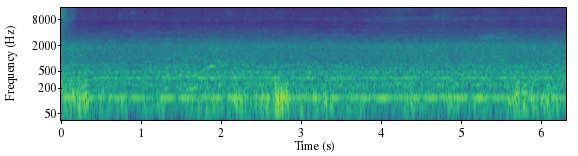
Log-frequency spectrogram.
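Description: A steady low hum with a faint rumbling haze over it, and one brief louder low bump a little under three seconds in.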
